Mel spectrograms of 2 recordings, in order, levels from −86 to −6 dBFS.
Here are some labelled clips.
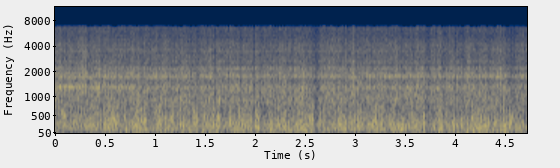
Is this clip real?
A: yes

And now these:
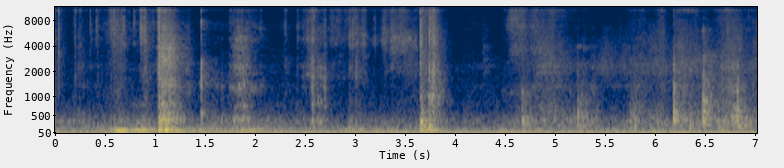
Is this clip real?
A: no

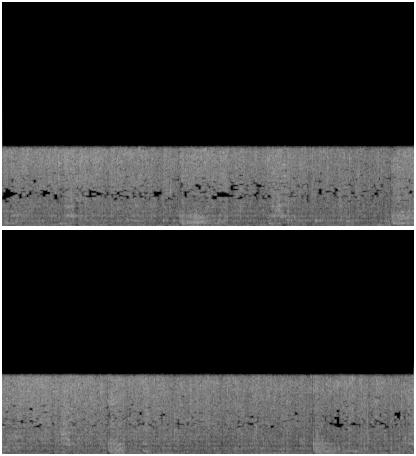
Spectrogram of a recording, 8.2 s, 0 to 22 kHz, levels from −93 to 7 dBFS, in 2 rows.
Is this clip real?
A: yes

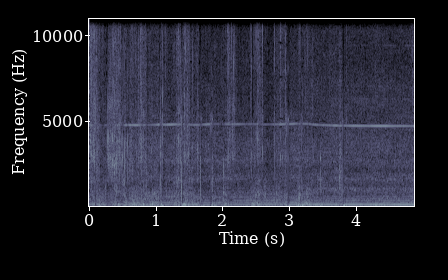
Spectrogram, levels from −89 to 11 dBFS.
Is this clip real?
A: yes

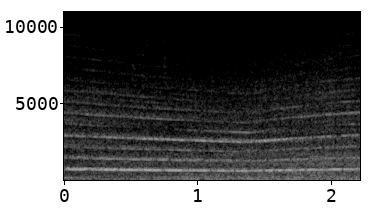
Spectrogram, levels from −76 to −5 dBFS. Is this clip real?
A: yes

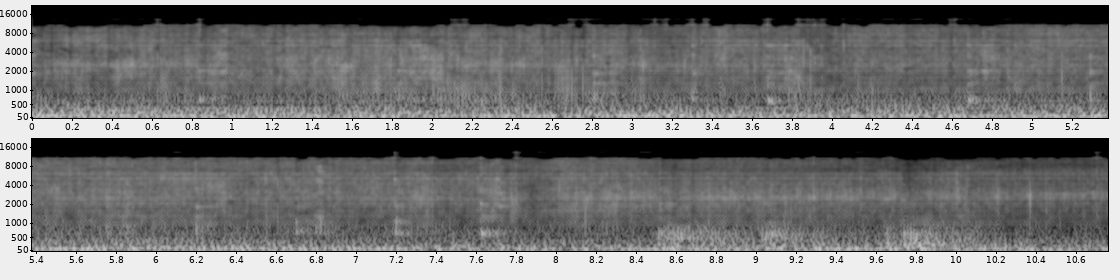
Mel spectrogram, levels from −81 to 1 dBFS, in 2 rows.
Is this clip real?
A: no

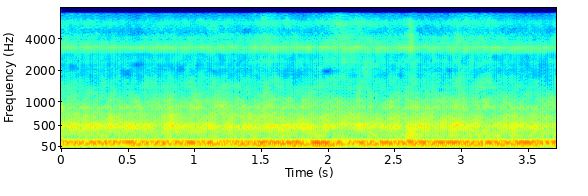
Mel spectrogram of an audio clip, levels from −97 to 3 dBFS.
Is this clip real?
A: no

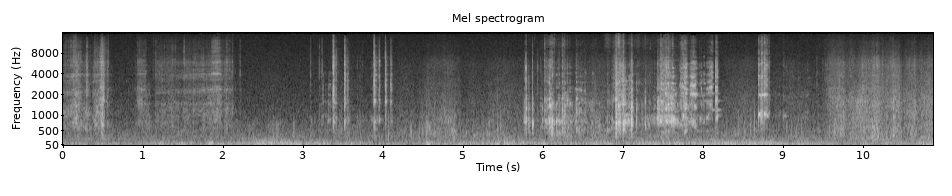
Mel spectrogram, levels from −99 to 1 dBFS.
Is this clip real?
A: yes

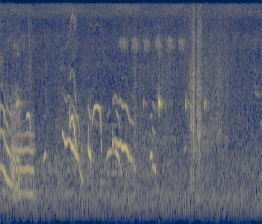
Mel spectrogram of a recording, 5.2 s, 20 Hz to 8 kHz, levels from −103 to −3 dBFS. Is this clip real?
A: yes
